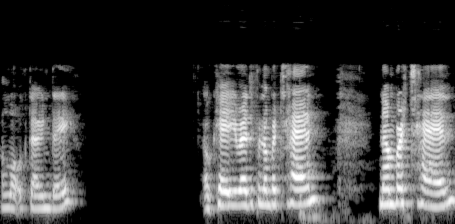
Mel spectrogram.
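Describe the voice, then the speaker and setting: The pace is moderate. Pitch variation is ordinary. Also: woman, high pitch for a woman. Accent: Scottish. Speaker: quiz host. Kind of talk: online quiz reading questions.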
